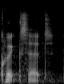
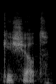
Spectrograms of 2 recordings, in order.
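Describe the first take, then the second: First: The middle consonant is a ks sound. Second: The middle consonant is a sh sound. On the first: "English people saying Don Quixote because we say quixotic" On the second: "French pronounce it Quixote with um, the C H"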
